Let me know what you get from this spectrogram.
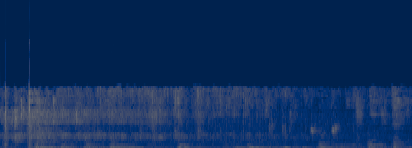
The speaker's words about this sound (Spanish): Dame un aplauso fuerte, Señor.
